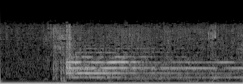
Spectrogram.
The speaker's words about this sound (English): Funeral bell. It fills my heart with fear whenever I hear it.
